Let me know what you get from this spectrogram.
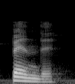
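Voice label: "pende", female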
